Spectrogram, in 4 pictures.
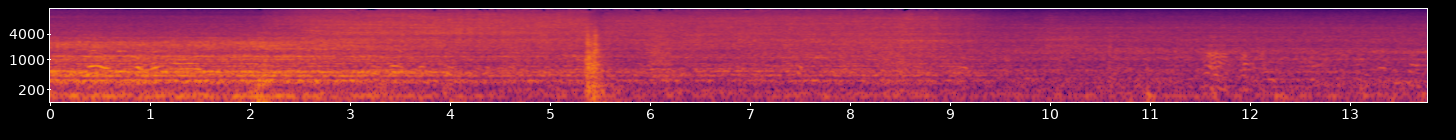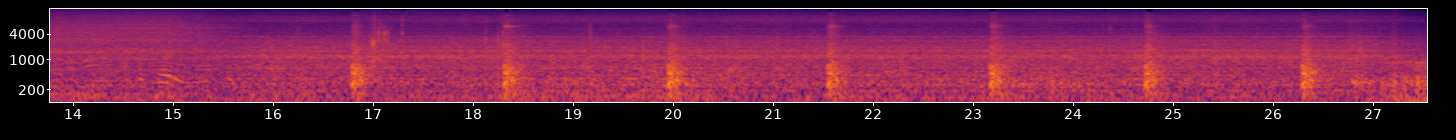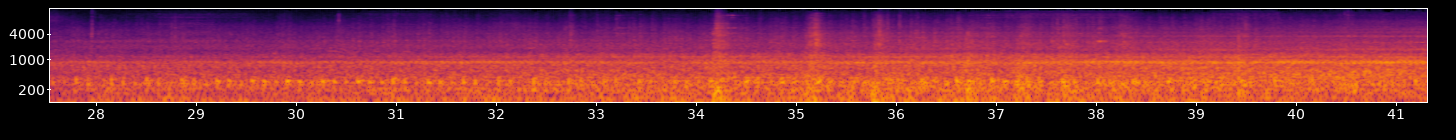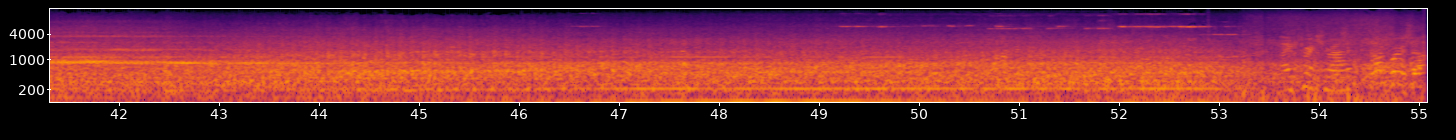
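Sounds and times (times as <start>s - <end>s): train wheels rumbling: 0.0s - 55.0s
wheel squeal: 46.6s - 47.0s, 49.2s - 53.4s.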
